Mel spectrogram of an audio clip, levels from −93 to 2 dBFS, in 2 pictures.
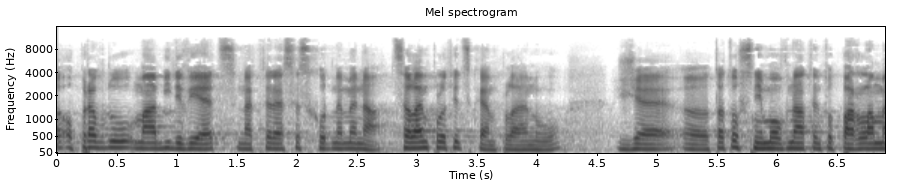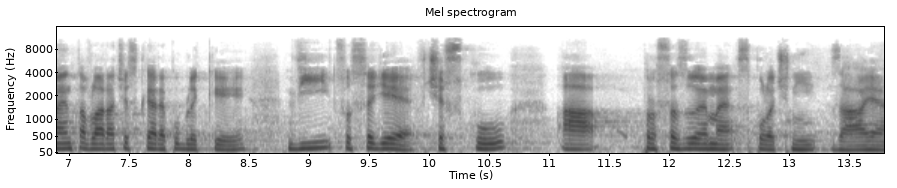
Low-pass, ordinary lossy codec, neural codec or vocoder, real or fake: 14.4 kHz; MP3, 48 kbps; autoencoder, 48 kHz, 128 numbers a frame, DAC-VAE, trained on Japanese speech; fake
